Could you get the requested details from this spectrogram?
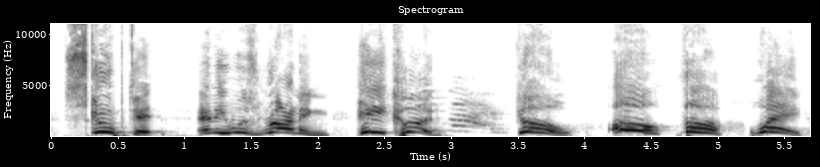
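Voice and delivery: mock sportscaster narrating the throw; excited play-by-play. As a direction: call the play like a hyped announcer.

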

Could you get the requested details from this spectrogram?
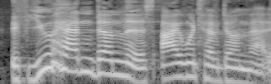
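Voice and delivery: hammed-up self-justifying; defensive husband. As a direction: drag out the excuse like an indignant husband. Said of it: "you ever say that?".

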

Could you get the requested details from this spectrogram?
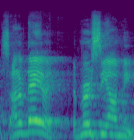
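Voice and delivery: high, loud imitated plea; yelling. Blind man will not stop calling Jesus, imitated yelling. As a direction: keep calling out as the blind beggar. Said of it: "He keeps yelling".

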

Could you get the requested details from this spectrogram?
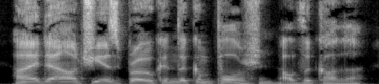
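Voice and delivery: usual speaking voice

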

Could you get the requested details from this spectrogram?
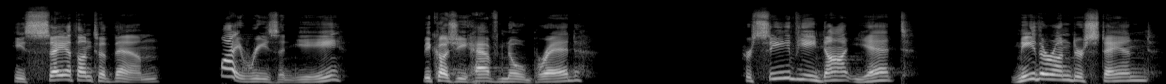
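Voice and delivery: slow, deliberate, weighty reading of the verse; preacher reading the rebuke to the disciples; solemn scripture reading. Acted. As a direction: let each phrase land slowly.

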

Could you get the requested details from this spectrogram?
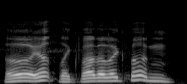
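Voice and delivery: high, loud put-on dad voice; imitating dad. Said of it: "he's like".

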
